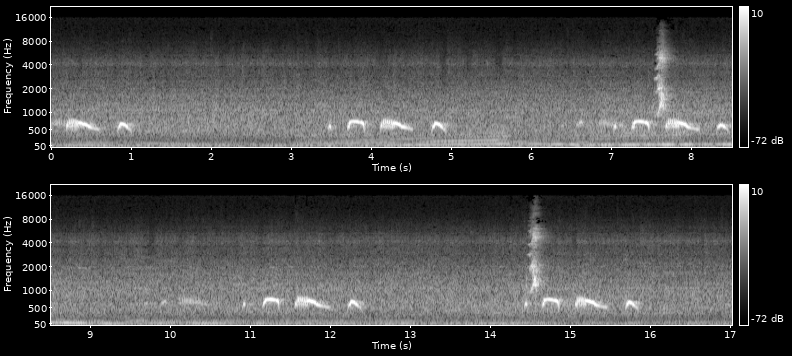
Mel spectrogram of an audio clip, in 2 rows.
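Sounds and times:
spotted dove cooing: 0.0 - 1.3, 3.3 - 9.0, 9.6 - 12.6, 14.3 - 16.2.

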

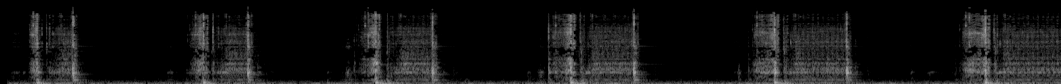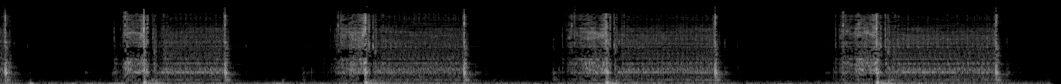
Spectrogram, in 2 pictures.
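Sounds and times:
rotary telephone dialing in numerical order: 0.2 - 0.9, 1.8 - 2.6, 3.5 - 4.5, 5.4 - 6.5, 7.5 - 8.6, 9.6 - 10.8, 11.8 - 13.0, 13.9 - 15.4, 16.2 - 17.9, 18.9 - 20.8.

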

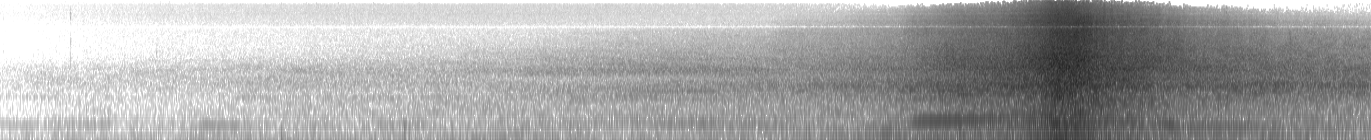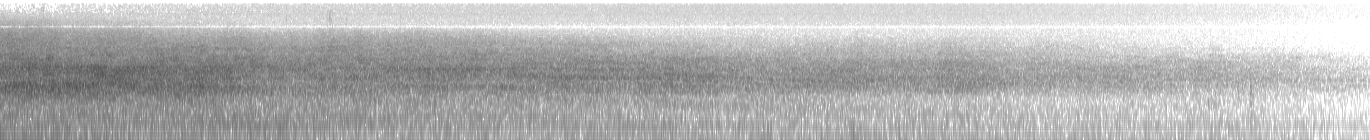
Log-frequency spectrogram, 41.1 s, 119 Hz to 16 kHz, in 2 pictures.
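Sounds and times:
2010 GMC Savana truck engine revving fast: 12.4 - 19.8.

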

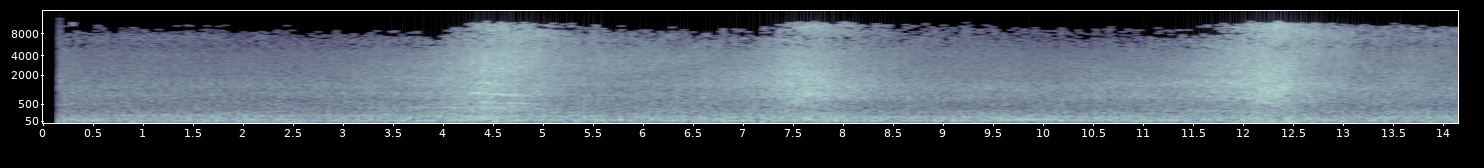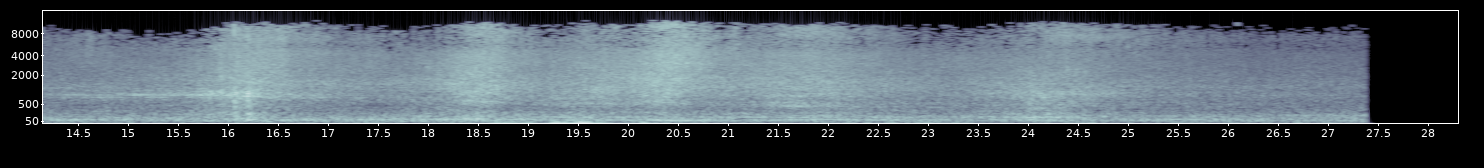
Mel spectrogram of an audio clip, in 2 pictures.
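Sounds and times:
medium highway traffic: 0.2 - 27.4.

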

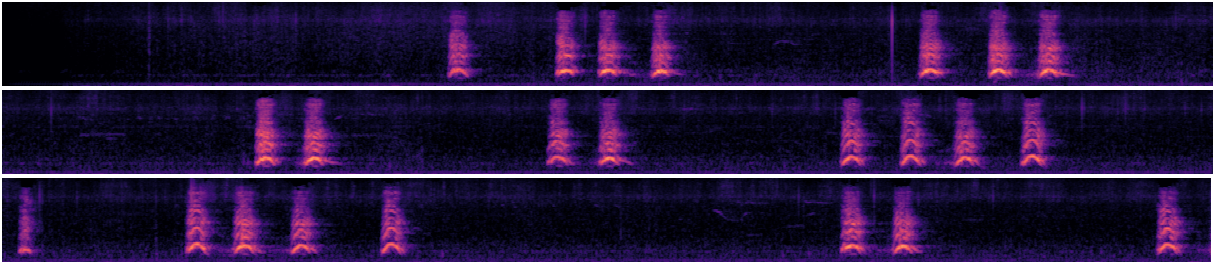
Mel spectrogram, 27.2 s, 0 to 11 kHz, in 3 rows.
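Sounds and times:
mongrel terrier barking: 3.3 - 5.2, 6.8 - 8.2, 11.0 - 11.7, 13.2 - 13.9, 15.3 - 17.1, 18.3 - 18.5, 19.5 - 21.4, 24.4 - 25.2, 26.8 - 27.2.

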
